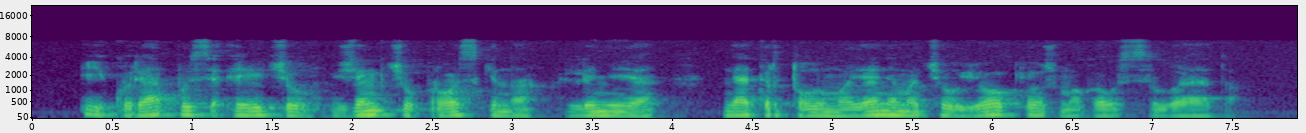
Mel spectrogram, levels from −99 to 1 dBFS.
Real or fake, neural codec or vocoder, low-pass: real; none; 7.2 kHz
